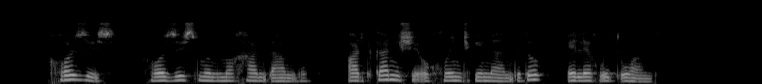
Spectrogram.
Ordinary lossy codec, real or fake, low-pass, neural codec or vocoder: MP3, 32 kbps; fake; 7.2 kHz; codec, 16 kHz, 4.8 kbps, FACodec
